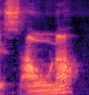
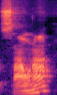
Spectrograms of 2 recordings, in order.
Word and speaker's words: sauna: I get a lot of flack on the channel for how I say sauna, because I pronounce it the original the Finnish pronunciation of the word sauna versus sauna, which is what the majority of folks pronounce it.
